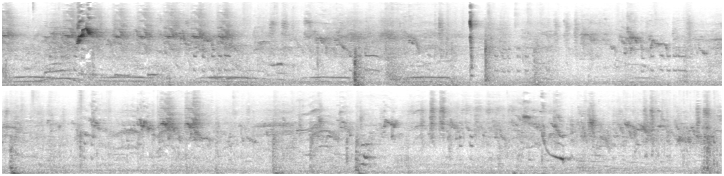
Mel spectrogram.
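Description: Many caged birds chirping and calling in an aviary, a scatter of short high chirps, with one louder call about a second in and a sharp click about six seconds in.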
